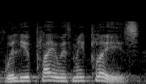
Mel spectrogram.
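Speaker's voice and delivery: lightly voiced little beggar; pleading dog. Dog asking to be played with, gently pleading. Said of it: "has come up and saying".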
